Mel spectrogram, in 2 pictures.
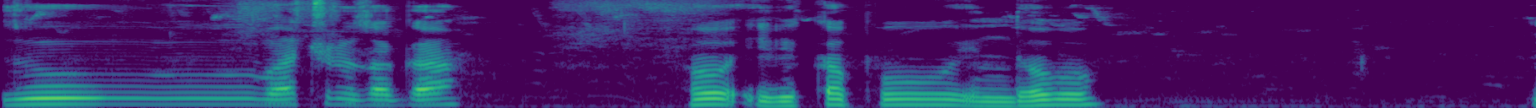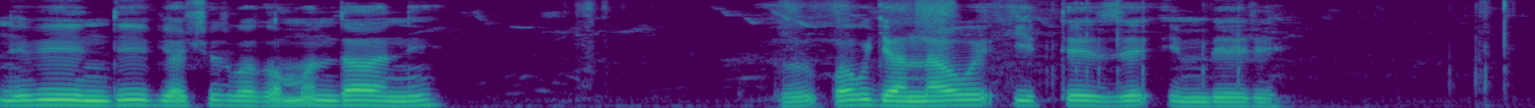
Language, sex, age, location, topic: Kinyarwanda, male, 36-49, Musanze, finance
